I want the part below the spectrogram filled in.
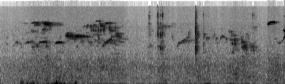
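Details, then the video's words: Spring songbirds in April give high, scratchy chirps and warbled notes, mixed with sharp clicking sounds and a few short thumps. "Апрель: птицы потихоньку распеваются"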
